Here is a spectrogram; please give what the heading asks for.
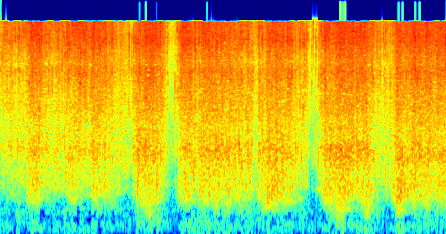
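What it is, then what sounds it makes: Plastic-wrapped mesh bath sponge. Fingertips squeeze and scratch the clear plastic wrapper around a pink mesh bath sponge with a blue brand label, crinkling it. A dense, steady crackling rustle fills the mids and bright highs with no low end, dipping briefly a couple of times as the grip shifts before surging back.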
